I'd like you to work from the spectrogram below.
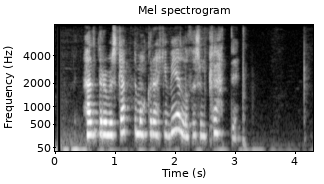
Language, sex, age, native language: Icelandic, female, 11, Icelandic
